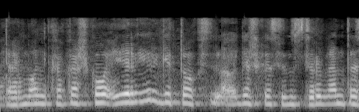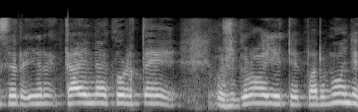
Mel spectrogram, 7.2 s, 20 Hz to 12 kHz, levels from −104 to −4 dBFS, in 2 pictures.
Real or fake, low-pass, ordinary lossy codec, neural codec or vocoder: fake; 7.2 kHz; AAC, 32 kbps; codec, 16 kHz, 4 kbps, FreqCodec, smaller model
